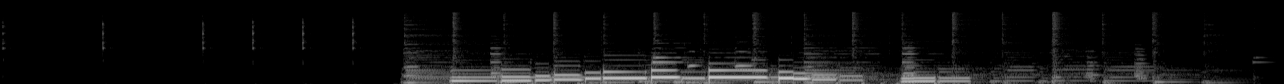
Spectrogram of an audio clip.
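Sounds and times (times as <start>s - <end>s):
jazz guitar improvisation: 4.5s - 10.0s.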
